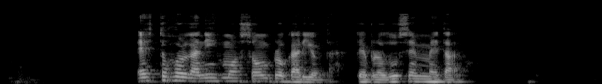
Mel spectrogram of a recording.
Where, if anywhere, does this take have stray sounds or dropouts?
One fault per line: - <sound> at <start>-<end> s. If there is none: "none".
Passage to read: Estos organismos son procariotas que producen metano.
none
